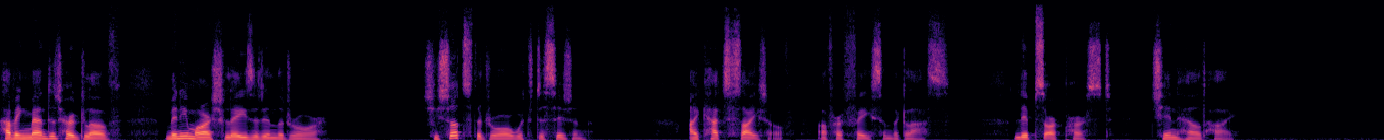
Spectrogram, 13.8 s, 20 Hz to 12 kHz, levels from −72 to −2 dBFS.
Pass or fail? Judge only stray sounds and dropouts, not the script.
pass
